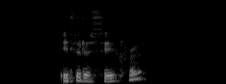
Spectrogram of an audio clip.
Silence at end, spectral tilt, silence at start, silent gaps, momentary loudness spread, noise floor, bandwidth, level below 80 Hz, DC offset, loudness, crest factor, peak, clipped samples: 0.8 s; -5.5 dB/octave; 0.6 s; none; 5 LU; under -90 dBFS; 15.5 kHz; -78 dBFS; under 0.1%; -41 LUFS; 20 dB; -24 dBFS; under 0.1%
